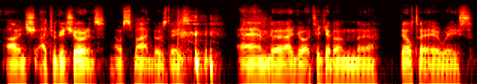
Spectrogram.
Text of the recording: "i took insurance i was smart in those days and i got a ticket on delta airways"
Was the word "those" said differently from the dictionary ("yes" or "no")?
no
